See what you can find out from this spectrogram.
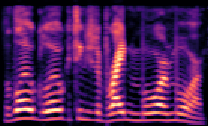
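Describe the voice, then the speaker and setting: A man's voice: high voice, fast, no room sound, highs cut off. A man hosting a gaming video, reading a visual novel aloud expressively and dropping in casual asides.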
